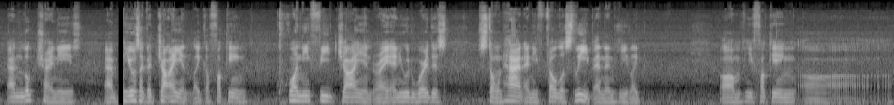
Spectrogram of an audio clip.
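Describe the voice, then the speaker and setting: Casting: young man, hoarse and losing his voice, rambling and profane, typical pitch, light background hiss. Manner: profane, rambling, slangy with frequent "bro". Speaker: podcast co-host. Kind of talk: casual chat.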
